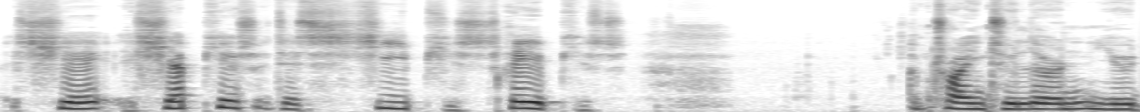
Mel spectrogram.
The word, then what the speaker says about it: Scheepjes: We have I think that's the most difficult thing in our language, the SCH, scheepjes, SCH. Yeah, we learn it at school very young. Scheepjes, you say, scheepjes.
